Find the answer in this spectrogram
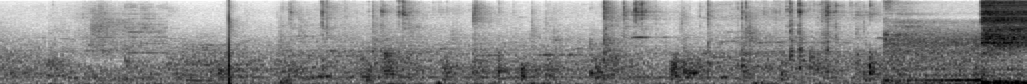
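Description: Automatic ticket gates at a station concourse: gate-mechanism and door-like clicks over a steady background, with one sharp click about one and a half seconds in.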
